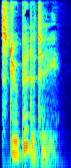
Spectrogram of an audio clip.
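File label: "stupidity", English, uk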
